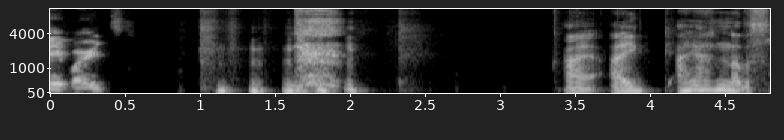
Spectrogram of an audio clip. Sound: chuckles

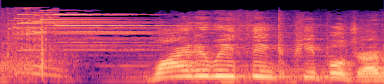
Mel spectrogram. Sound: chimes

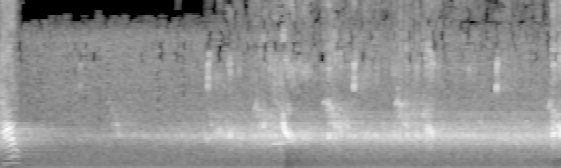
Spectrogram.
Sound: birds chirping

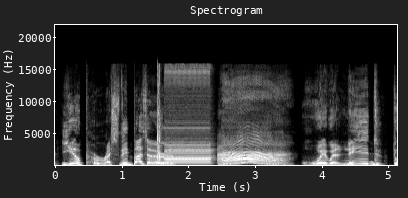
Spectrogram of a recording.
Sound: buzzing

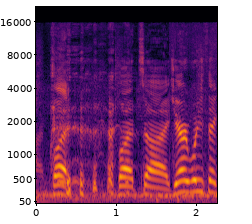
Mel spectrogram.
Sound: laughing

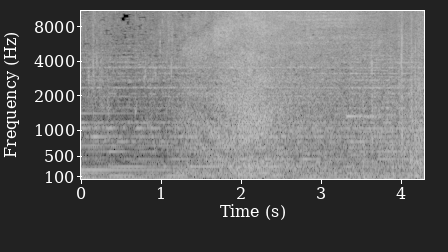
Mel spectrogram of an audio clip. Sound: sound of water softly splashing; zooming sounds and Hot Air Balloon Flames going up; wind hitting the balloon

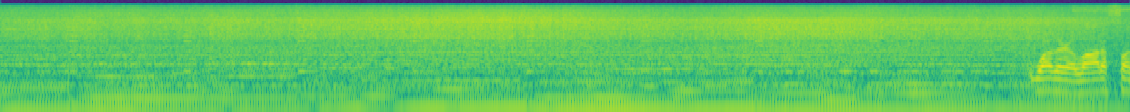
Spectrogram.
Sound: drone rotors buzzing

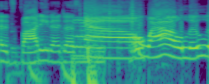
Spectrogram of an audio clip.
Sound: man meows

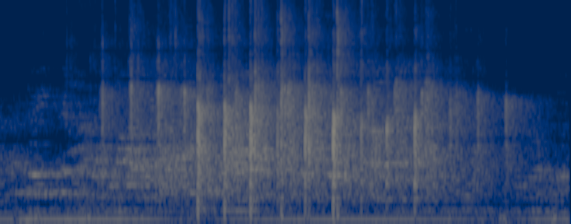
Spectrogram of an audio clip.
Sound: applause

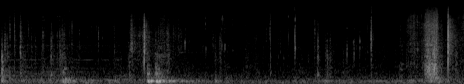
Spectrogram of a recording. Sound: suspenseful music; fire crackling

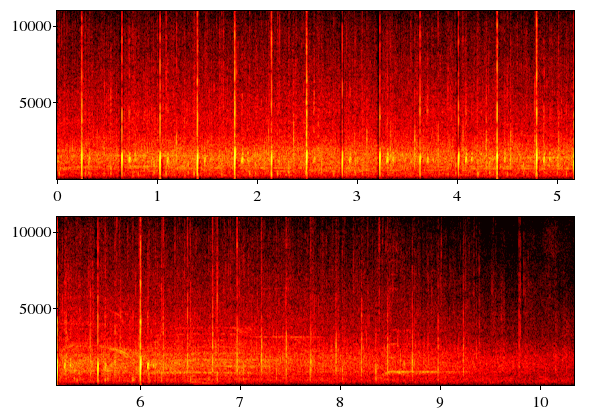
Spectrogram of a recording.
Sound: attendees applauding

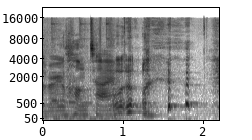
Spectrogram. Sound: laughs

